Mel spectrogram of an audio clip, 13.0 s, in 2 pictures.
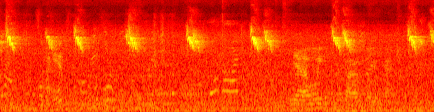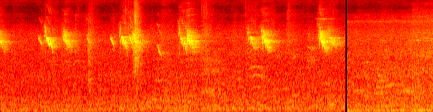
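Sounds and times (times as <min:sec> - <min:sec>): small bird chirping: 0:02.8 - 0:04.2, 0:05.0 - 0:11.7.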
